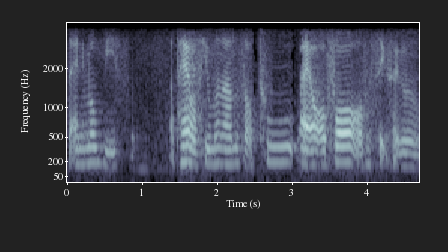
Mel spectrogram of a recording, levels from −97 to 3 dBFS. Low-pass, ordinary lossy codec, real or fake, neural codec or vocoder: 3.6 kHz; AAC, 16 kbps; real; none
